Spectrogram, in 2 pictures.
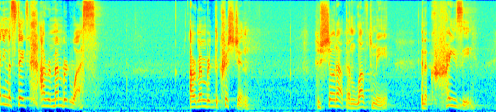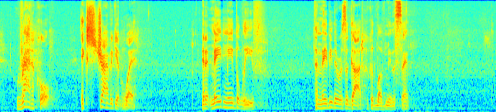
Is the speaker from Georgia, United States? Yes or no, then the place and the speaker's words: yes; Atlanta, Georgia, United States; I grew up in Atlanta, Georgia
